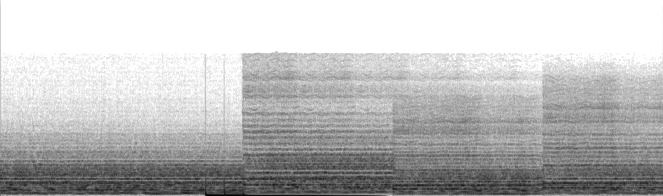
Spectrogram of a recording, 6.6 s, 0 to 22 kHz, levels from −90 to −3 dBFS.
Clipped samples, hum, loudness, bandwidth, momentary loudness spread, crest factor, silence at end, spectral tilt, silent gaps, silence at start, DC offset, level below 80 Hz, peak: under 0.1%; none; -14 LUFS; 12.5 kHz; 7 LU; 12 dB; 0 s; -5 dB/octave; none; 0 s; under 0.1%; -18 dBFS; 0 dBFS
